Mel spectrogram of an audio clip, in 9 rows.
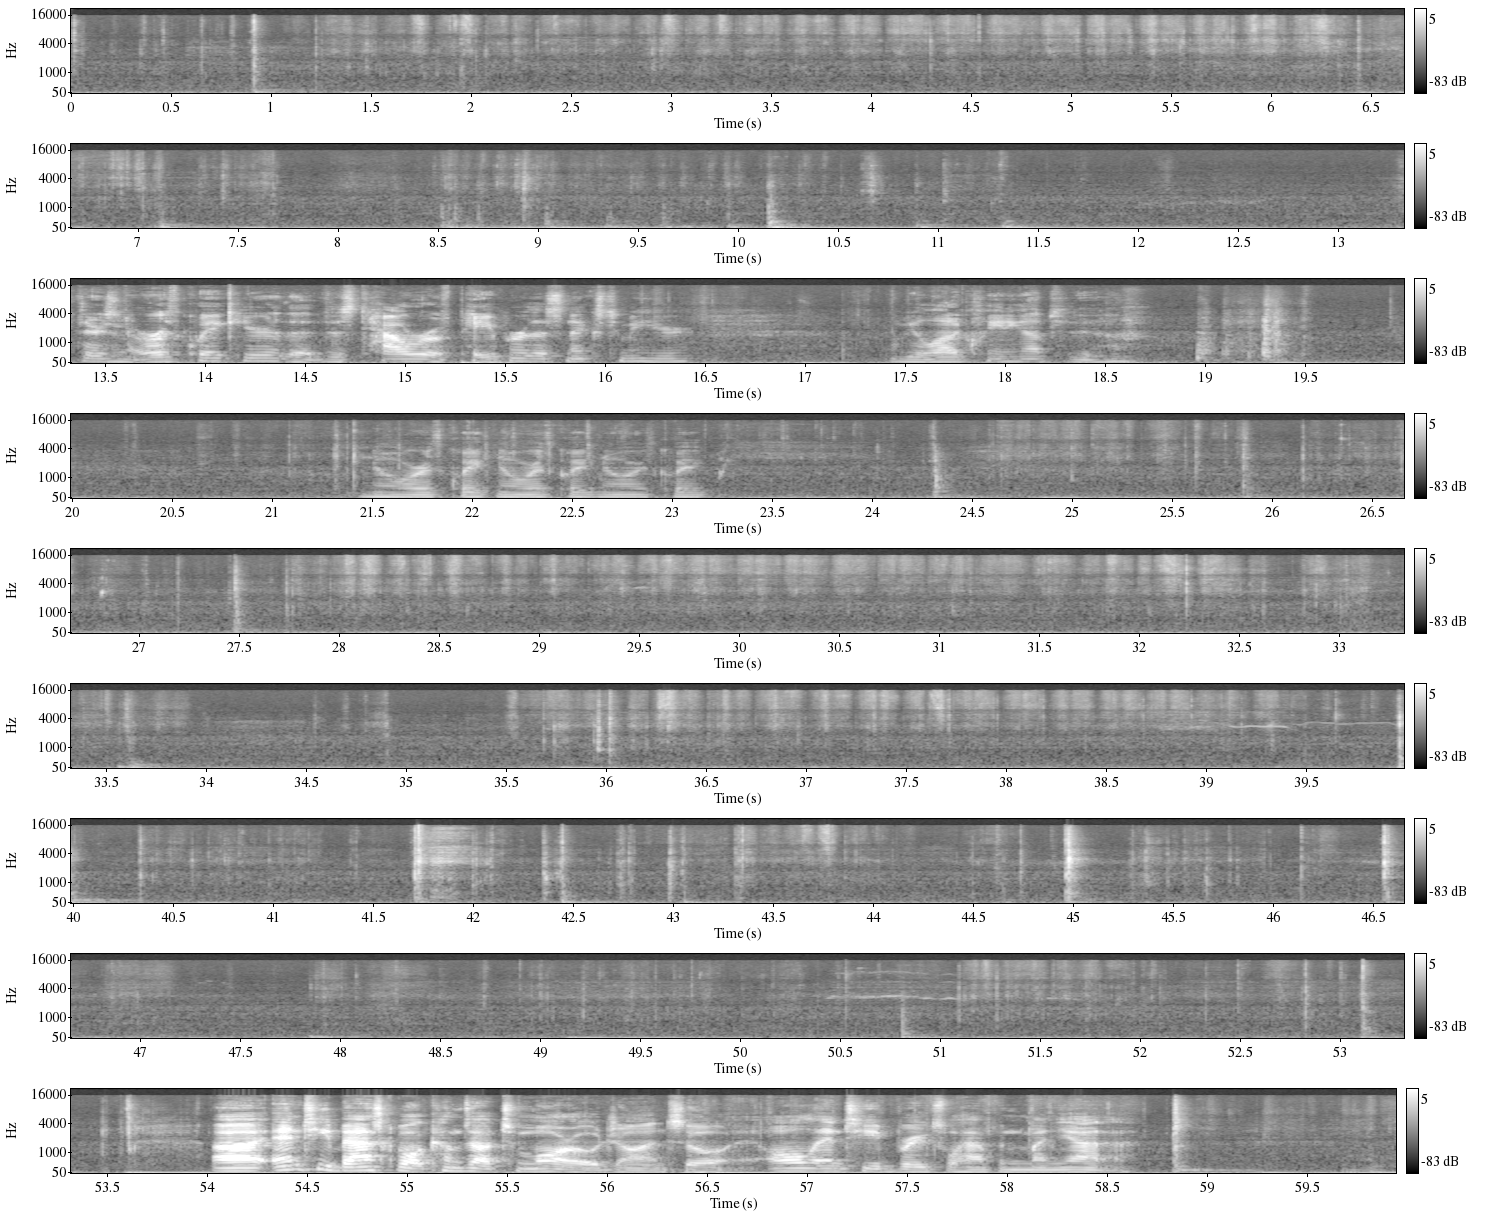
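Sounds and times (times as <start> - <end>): cards rustling: 0.0 - 7.8, 20.3 - 33.7, 34.5 - 47.3, 47.9 - 53.8
low steady hum: 0.0 - 59.9.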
